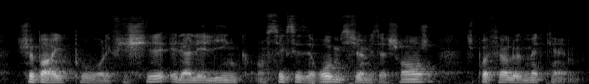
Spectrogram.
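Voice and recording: The speaker is a man with a fairly low pitch. He talks at a fairly quick pace. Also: ordinary pitch variation, slightly mellow tone.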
